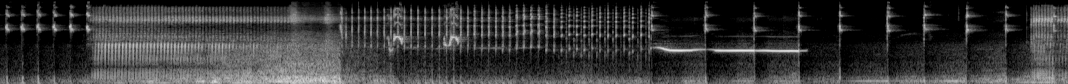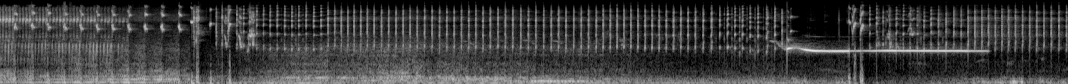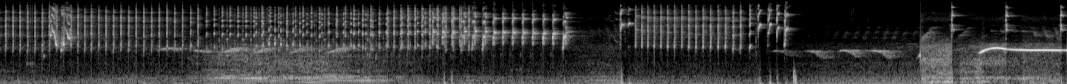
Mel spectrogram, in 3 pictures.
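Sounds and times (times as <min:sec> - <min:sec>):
bird chattering trill: 0:00.0 - 0:02.8, 0:03.4 - 0:32.0
sharp clicks: 0:00.7 - 0:06.6, 0:08.9 - 0:18.6
whistle-like note: 0:18.6 - 0:20.6, 0:30.9 - 0:32.0.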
